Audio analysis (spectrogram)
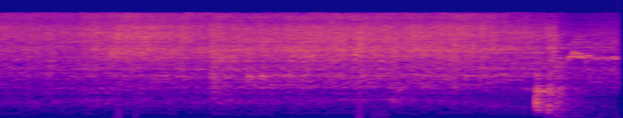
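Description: Chuck roast searing in olive oil in a pan gives a steady close hiss and sizzle, with a few faint scrapes and a short louder flare near the end, no talk.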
